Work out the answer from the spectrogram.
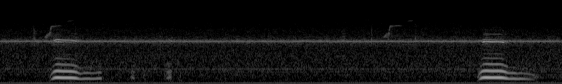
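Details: Deep hoots from a male Eurasian eagle-owl, Netherlands, evening of 6 February 2013 (17:30): two half-second notes about four seconds apart, each falling slightly at the close, with a steady high whine throughout.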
